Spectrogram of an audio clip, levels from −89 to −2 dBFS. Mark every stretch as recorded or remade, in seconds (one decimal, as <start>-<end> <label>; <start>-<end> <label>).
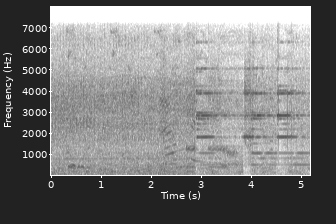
0.0-3.4 recorded; 3.4-4.0 remade; 4.0-5.2 recorded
